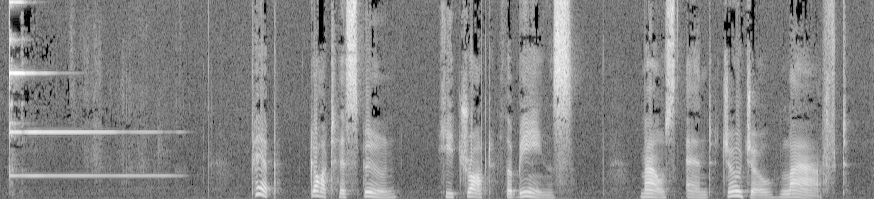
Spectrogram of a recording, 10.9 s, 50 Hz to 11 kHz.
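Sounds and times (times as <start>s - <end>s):
telephone bell ringing: 0.1s - 2.4s
speech: 3.2s - 7.2s, 8.0s - 10.6s.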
